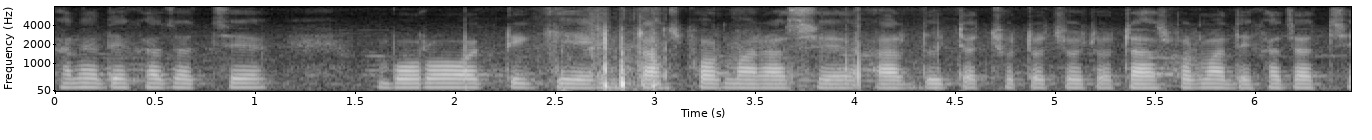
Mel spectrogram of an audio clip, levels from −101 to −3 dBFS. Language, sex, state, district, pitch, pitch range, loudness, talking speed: Bengali, male, Tripura, Unakoti, 140 Hz, 140-150 Hz, -27 LUFS, 130 wpm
